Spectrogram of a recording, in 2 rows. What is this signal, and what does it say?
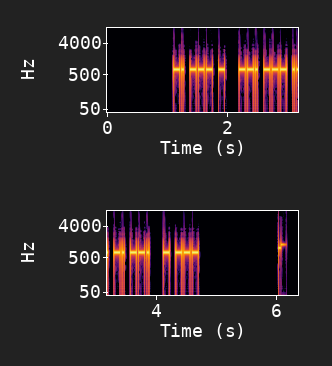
Morse code, heard as a keyed tone, about 34 wpm, 700 Hz. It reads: NOT GOING TO
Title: Sets of 3 Words 35wpm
